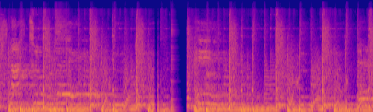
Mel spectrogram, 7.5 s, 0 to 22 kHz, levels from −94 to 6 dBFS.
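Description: Around 3.07 to 3.43 s the sound turns choppy. That's repeated packet loss: five short holes, the longest about 60 ms, each patched by stretching the previous sound, so roughly 38% of that stretch is filler. Right after, from 3.43 to 3.75 s, everything stops and the last bit smears into a fading buzz that sinks to near-silence before the audio picks back up, with that piece simply gone, most likely a long network dropout.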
